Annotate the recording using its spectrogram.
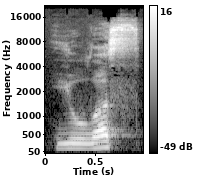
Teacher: سین کو سختی سے سیٹی کی آواز نکلنی چاہیے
